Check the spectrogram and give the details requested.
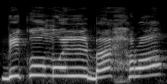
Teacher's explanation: بحر میں را کے اوپر زبر ہے، تو اس لیے را کو ہم بغیر کھینچے، بغیر جھٹکا دیے را کو موٹا کر کے پڑھیں گے، کیونکہ را کے اوپر زبر ہے۔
